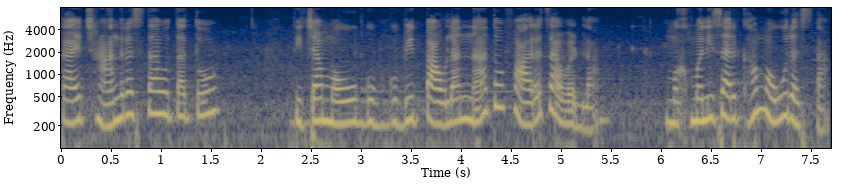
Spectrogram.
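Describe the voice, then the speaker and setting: A woman's voice: a little high, gravelly, darkish tone. A woman narrating a children's story, reading aloud expressively.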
